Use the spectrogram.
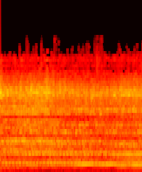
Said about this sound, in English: Hey, here comes the helicopter again. There's the spotlight.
